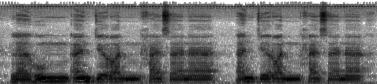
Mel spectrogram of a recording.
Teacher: Fathah tanwinnya ini dibaca dengan jelas dinamakan, betul, idhar halqi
